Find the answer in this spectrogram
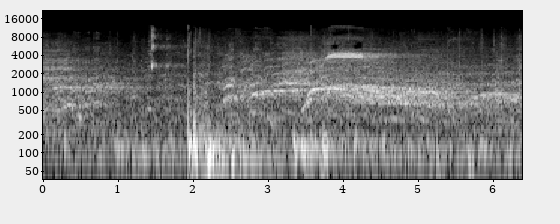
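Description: Volleyball rally sounds: a sharp hit of the ball about two seconds in, followed by a few thuds, then shouting from players and crowd that is loudest around four seconds, with a short high whistle there.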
